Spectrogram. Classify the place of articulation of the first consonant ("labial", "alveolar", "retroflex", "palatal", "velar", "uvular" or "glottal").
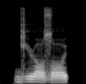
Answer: velar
